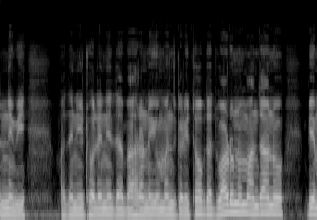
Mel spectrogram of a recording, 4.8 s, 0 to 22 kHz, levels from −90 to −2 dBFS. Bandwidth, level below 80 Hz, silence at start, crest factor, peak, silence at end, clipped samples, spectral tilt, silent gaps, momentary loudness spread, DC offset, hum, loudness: 9.8 kHz; -60 dBFS; 0 s; 12 dB; -16 dBFS; 0 s; under 0.1%; -8 dB/octave; none; 7 LU; 0.2%; none; -28 LUFS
